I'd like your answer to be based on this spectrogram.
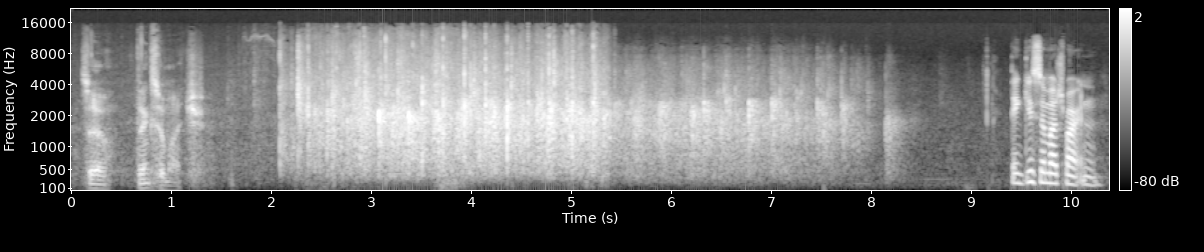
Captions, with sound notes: speaking to the news community. So thanks so much. (Applause).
